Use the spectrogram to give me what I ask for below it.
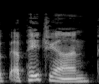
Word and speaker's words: Patreon: We have a Patreon patron. That's how you say it.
